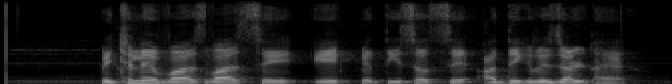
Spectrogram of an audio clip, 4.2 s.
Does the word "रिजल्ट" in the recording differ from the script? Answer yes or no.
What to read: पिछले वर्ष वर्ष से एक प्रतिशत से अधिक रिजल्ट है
no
